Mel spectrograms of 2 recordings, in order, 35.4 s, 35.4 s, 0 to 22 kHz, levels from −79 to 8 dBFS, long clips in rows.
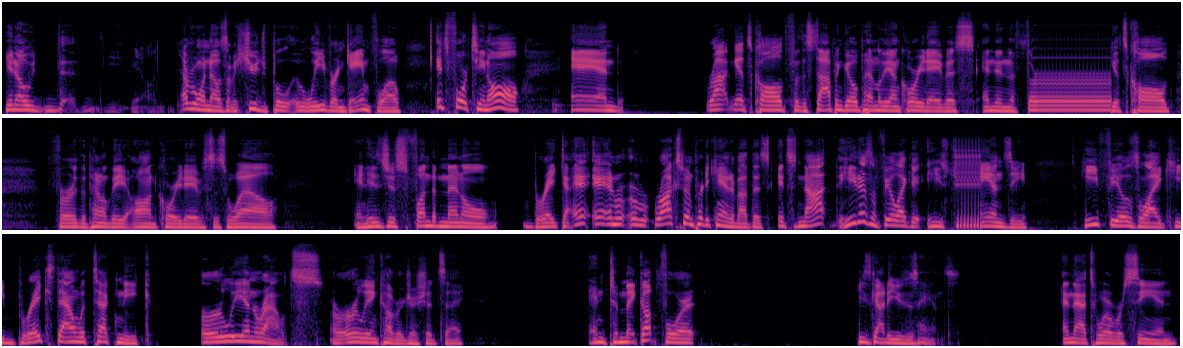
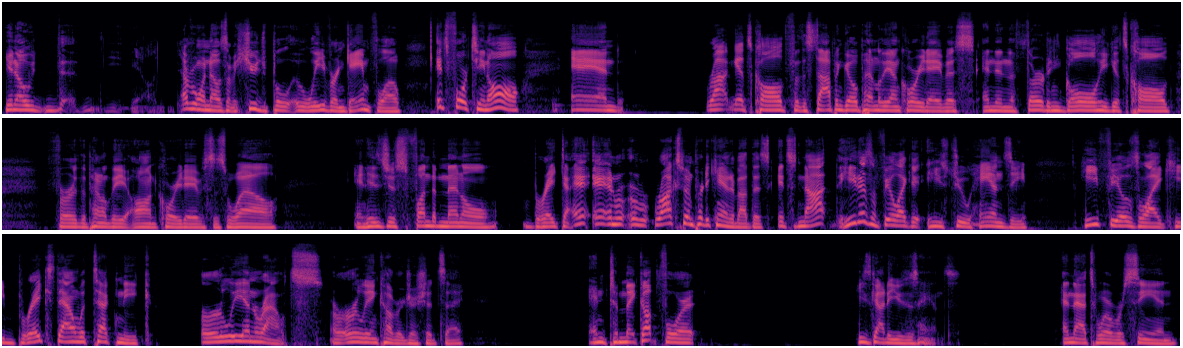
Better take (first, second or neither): second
